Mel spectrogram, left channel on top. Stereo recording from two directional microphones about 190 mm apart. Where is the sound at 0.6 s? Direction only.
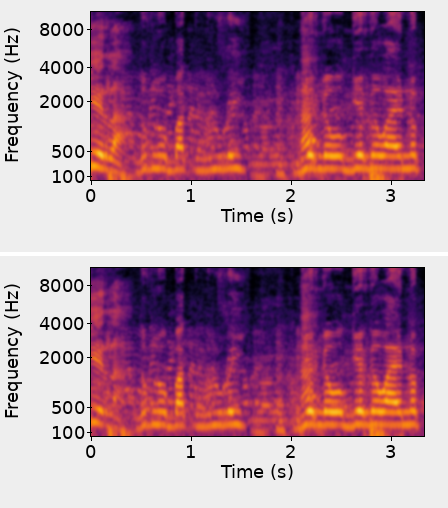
15° right (ahead or behind).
